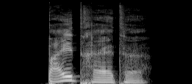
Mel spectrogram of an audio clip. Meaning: first/third-person singular dependent subjunctive II of beitreten
- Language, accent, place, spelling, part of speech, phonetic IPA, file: German, Germany, Berlin, beiträte, verb, [ˈbaɪ̯ˌtʁɛːtə], De-beiträte.ogg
